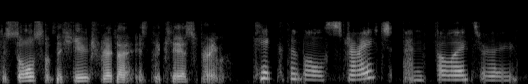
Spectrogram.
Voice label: speex codec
